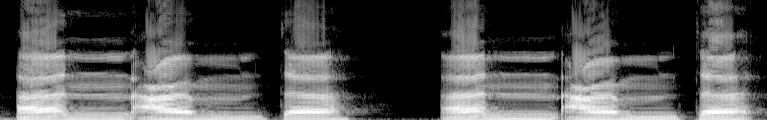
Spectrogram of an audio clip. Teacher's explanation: jangan sampai terpantulkan, misalkan an'amta alaihim, an'amta, memantul huruf nunnya karena sifat nun tidak boleh mantul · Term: izhar halqi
